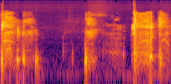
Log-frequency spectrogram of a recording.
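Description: A person who is getting over a cold coughs in close, loud bursts. Several quick coughs come, then a short pause, then more rough coughing and throat clearing.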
